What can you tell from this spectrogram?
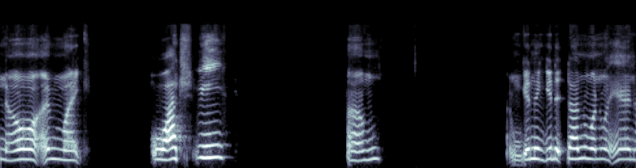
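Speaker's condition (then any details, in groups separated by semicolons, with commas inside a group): Cerebral palsy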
